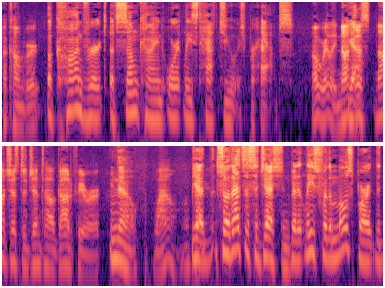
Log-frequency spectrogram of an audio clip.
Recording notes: car in Southern Idaho's Mountains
